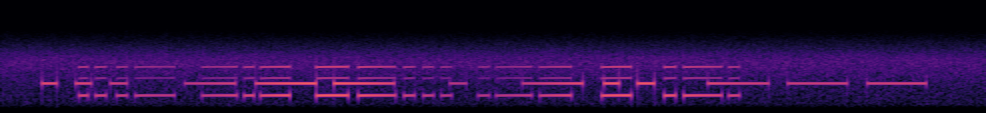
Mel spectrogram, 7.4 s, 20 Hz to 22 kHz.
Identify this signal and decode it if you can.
Morse code, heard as two keyed tones, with radio static and fading. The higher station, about 9 wpm, 1080 Hz: SOEDO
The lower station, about 17 wpm, 650 Hz: VK7WTR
